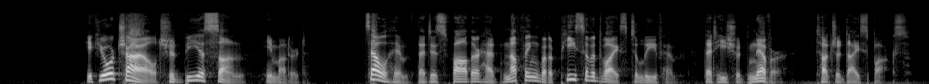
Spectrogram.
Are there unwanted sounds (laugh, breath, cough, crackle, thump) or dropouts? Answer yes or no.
no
